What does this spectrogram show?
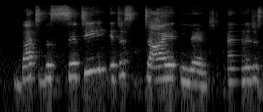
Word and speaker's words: Thailand: that is a but the city it is thailand and it is not island please do not pronounce it as thailand but thailand and so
